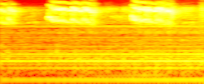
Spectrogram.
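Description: A pet bird squawking over and over: short, harsh, high-pitched calls about every two-thirds of a second, over a steady low hum.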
